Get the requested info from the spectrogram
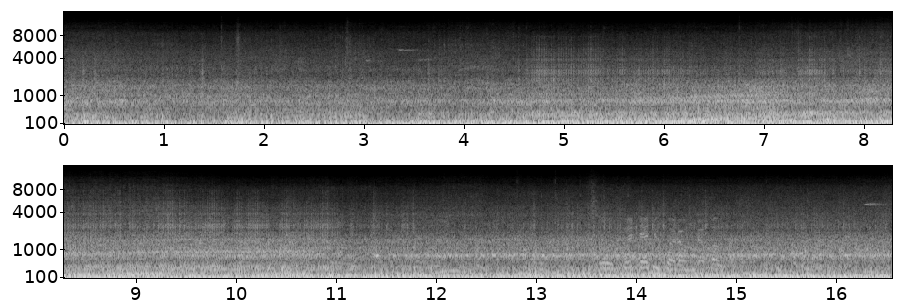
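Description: Motorcycle running steadily at riding speed, a constant low engine hum with wind and road noise on the bike-mounted camera's microphone.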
